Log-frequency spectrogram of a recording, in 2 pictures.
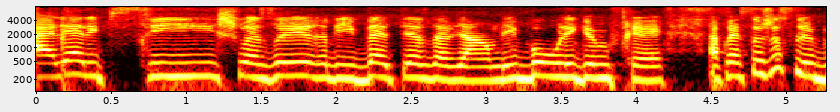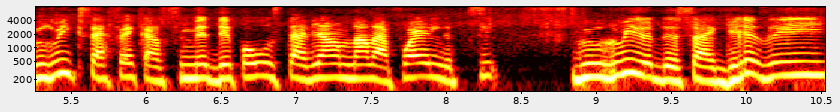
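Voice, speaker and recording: Noticeable background noise behind a woman's fairly high voice, moderate in pace, with fairly even intonation. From Quebec, Gaspésie. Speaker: cooking show host. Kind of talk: casual chat on cooking show.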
